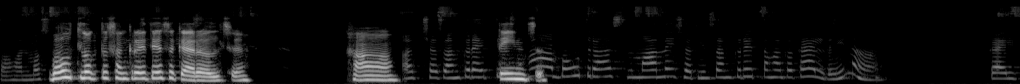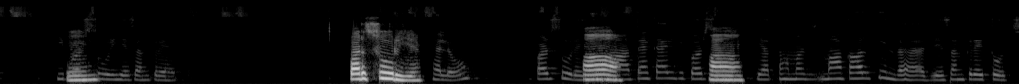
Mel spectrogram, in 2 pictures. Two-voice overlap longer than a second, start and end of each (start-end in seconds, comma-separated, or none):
0.5-2.3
